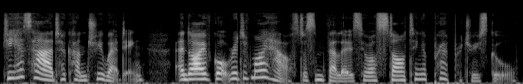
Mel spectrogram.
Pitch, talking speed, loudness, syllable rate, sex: 225 Hz, 250 wpm, -21 LUFS, 6.9 syllables/s, female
